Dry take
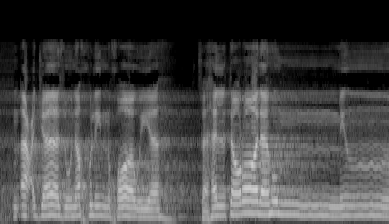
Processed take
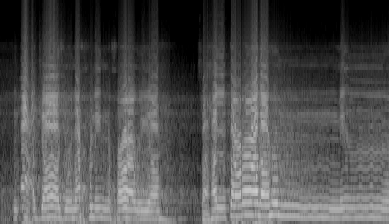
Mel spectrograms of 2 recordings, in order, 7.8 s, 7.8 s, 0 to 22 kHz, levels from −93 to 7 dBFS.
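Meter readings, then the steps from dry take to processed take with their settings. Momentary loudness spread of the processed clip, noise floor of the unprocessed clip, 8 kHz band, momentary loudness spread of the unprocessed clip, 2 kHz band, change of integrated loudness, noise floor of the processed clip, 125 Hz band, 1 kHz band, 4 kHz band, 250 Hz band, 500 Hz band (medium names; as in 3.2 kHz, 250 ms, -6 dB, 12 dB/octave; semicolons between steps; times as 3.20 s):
11 LU, -48 dBFS, no reading, 12 LU, -3.0 dB, -2.0 dB, -48 dBFS, +1.0 dB, -3.5 dB, +0.5 dB, -1.5 dB, -2.0 dB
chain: comb filter that takes the minimum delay 0.31 ms; frequency shift -33 Hz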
